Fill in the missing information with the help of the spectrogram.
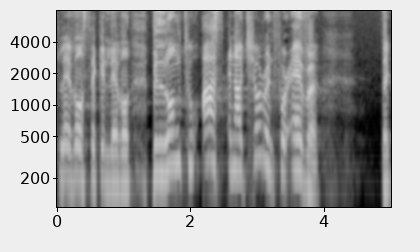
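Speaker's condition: No condition

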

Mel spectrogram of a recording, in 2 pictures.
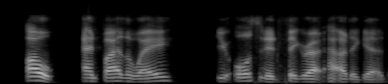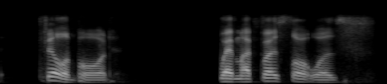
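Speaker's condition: Duchenne muscular dystrophy; genetic, progressive

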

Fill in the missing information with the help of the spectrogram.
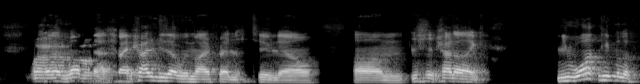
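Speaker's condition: Bilateral cleft lip; congenital bilateral

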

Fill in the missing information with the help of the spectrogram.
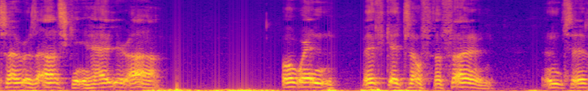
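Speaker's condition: Dystonia and cerebral palsy; bronchial asthma

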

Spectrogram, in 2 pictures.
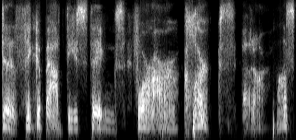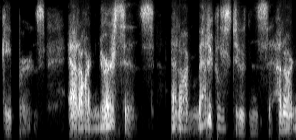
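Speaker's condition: Spasmodic dysphonia; on Botox treatment

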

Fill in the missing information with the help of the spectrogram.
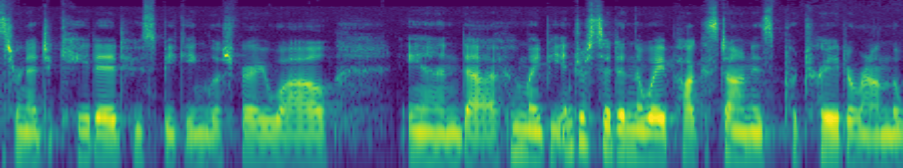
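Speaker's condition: No condition

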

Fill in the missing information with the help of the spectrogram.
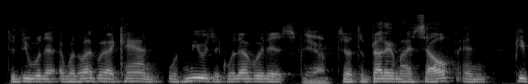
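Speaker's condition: Cleft lip and palate; missing muscles

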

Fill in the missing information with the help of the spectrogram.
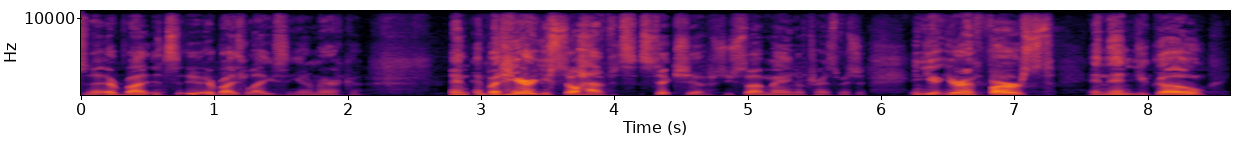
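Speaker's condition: Cleft lip and palate; congenital

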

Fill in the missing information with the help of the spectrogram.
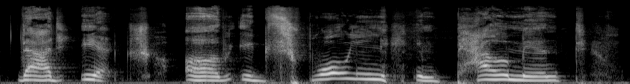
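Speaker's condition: Cerebral palsy; mistaken for drunk

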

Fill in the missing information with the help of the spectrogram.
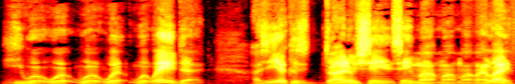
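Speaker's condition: Stuttering; long-standing stutter since college years, always stuttered in job interviews; still stutters in conversation; part-word and whole-word repetitions, fluent when telling stories, doing characters or imitating people; repeated sounds, repeated words

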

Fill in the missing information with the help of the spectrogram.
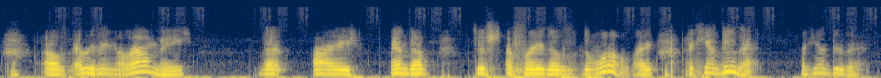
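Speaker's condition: Spinal muscular atrophy; rare progressive neuromuscular disease, muscles don't work, needs assistance with any physical activity; needs assistants for washing, dressing, bathroom, meal preparation and eating; cannot chew and swallow well

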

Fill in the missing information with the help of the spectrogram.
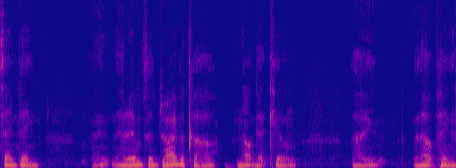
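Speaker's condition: Parkinson's; no typical shaking, very focused walking, symptoms held off through meditation, wife Laurie does 95% of chores

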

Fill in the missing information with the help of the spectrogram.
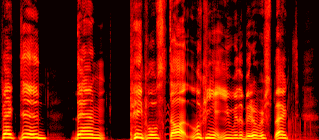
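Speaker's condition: Cerebral palsy; full-time wheelchair user

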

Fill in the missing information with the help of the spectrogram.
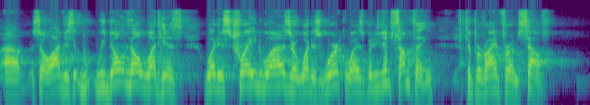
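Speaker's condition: No condition

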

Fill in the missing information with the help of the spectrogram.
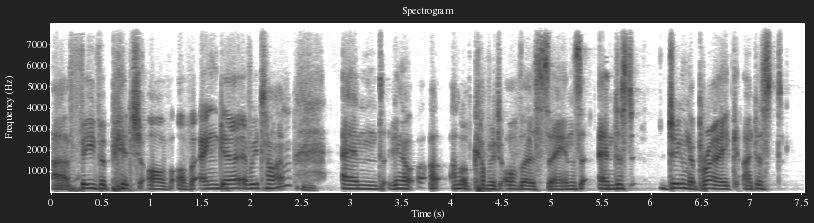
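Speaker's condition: Stutter; present by age 20 at film school, sign language used to assist stutter; repeated sounds, blocks

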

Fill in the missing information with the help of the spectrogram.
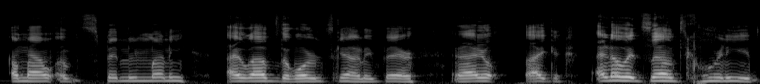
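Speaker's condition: Cerebral palsy; wheelchair user

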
